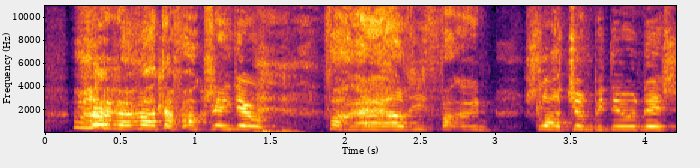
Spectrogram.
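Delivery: put-on angry shouting. Retelling what fans did all season: imitating fans shouting at the telly. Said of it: "is just shout at the telly".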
